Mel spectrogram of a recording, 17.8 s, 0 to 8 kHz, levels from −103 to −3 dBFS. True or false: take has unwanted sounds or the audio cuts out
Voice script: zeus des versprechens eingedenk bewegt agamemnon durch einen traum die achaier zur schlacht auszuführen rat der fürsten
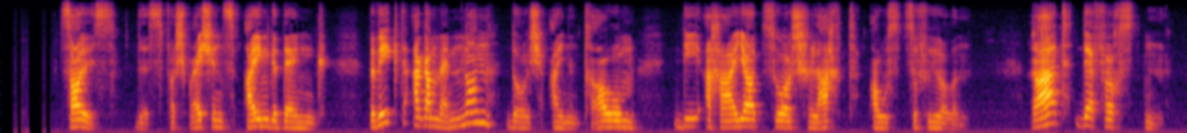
false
